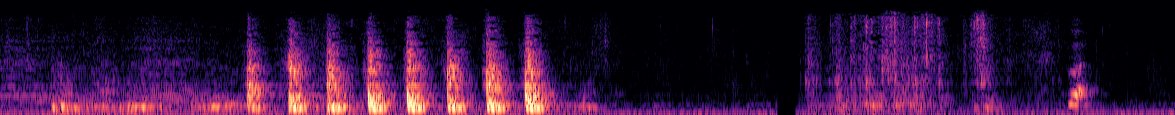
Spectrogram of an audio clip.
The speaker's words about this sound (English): They walked up the steps to the porch and knocked on the door.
